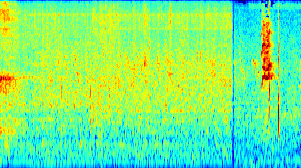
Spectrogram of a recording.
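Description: A steady rushing background noise with no distinct events, which cuts off suddenly near the end, followed by a brief high bird chirp.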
